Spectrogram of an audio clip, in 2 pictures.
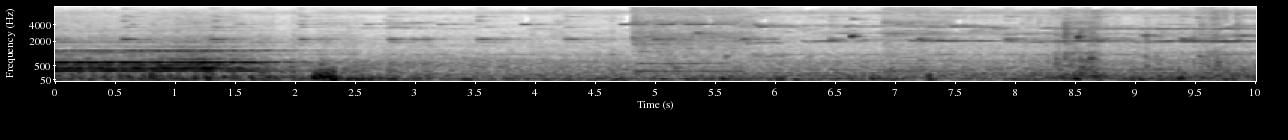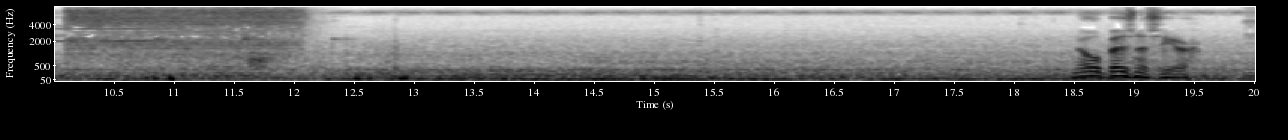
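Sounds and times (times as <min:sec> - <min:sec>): crickets chirping: 0:00.0 - 0:20.0
train coaches rumbling past: 0:00.0 - 0:20.0
loud hiss: 0:10.1 - 0:12.4.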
